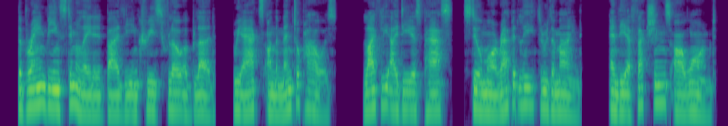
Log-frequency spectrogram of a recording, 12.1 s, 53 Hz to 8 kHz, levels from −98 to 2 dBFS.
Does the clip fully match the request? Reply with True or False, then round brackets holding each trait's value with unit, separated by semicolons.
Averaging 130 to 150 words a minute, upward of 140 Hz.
False (145 wpm; 100 Hz)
